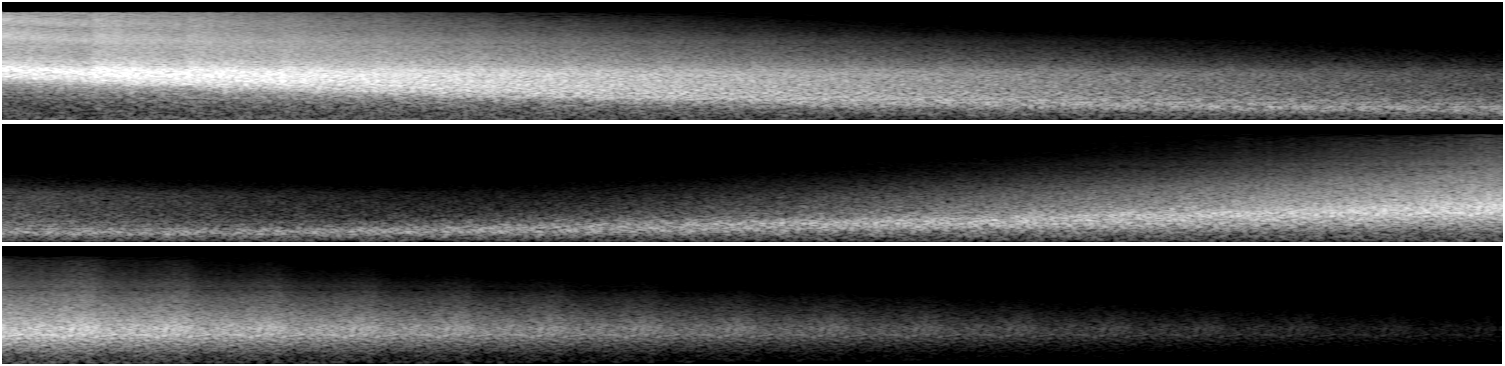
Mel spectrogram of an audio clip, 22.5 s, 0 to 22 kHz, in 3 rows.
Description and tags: FX Noise house falling 2 128
Falling effect frequently used in electro house genre.
laser, electro, effect, fx, synth, falling, house, shots, dance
